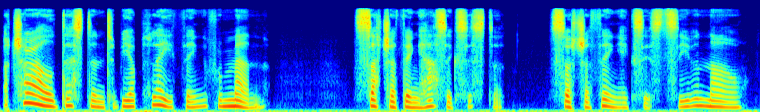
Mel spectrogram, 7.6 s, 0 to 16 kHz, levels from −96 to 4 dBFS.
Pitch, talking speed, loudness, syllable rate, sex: 190 Hz, 150 wpm, -21 LUFS, 4.4 syllables/s, female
